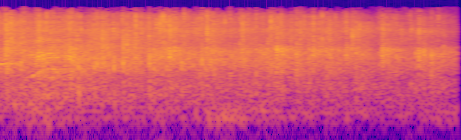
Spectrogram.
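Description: Steady, dense applause from a sizable crowd fills the whole stretch, many hands clapping at once in a continuous wash of sound, fairly loud and even throughout.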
